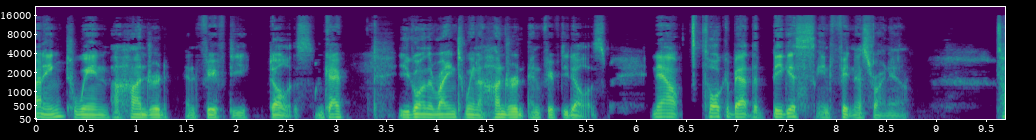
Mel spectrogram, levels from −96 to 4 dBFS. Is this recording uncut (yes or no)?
no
